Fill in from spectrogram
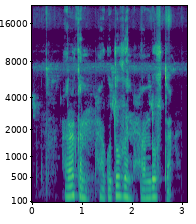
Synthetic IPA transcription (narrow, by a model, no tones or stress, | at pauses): ħaɾɐɾkʰɐnħakʊt̪ʊfɪnħand̪ʊft̪ʰɐ̰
